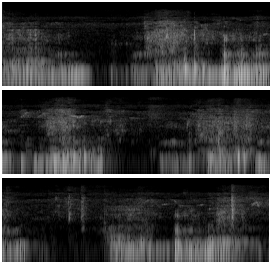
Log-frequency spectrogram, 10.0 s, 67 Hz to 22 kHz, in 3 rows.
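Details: Male lions of the Black Dam coalition feasting on a kill alongside the Avoca Pride, Sabi Sands, 31 March 2024: deep rumbling growls in long bursts, broken by short silences, with faint tearing and chewing noises.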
